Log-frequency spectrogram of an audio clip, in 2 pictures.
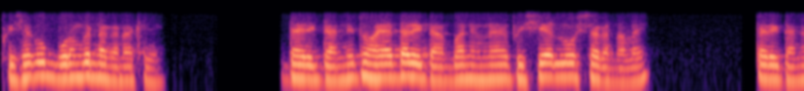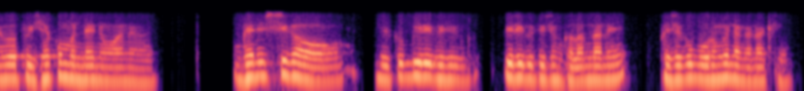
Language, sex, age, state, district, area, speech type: Bodo, male, 30-45, Assam, Chirang, rural, conversation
